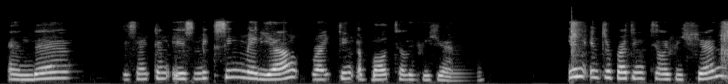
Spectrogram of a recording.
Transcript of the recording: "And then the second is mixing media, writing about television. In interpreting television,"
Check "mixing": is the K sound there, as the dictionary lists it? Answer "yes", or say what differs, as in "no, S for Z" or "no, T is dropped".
yes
